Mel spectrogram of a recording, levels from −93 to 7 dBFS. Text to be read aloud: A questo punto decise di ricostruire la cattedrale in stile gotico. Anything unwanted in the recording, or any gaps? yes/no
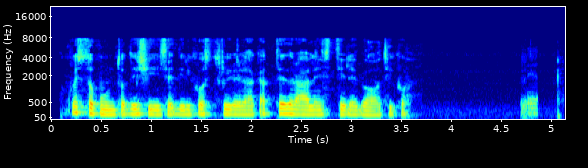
yes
